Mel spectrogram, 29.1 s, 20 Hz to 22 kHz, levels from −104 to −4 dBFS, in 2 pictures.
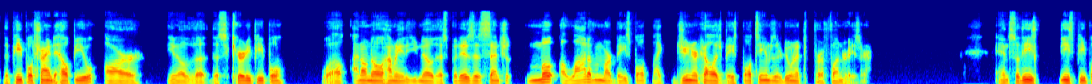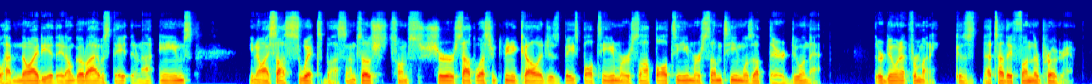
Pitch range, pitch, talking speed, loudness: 90-105 Hz, 100 Hz, 210 wpm, -27 LUFS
